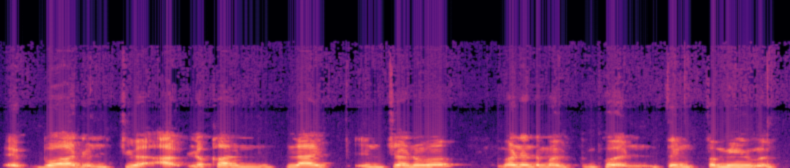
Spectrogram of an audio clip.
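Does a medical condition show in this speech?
Yes: deafness.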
